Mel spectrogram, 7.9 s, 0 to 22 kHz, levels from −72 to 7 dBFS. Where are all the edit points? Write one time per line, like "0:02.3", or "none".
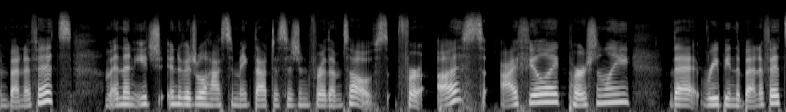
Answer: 0:01.1
0:03.9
